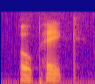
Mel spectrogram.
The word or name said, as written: opaque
